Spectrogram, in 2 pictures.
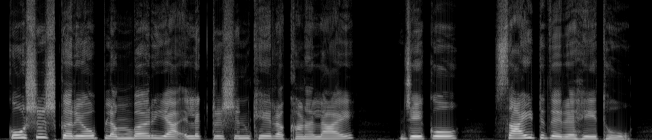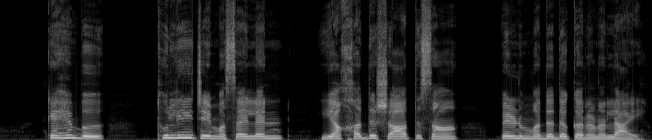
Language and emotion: Sindhi, neutral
